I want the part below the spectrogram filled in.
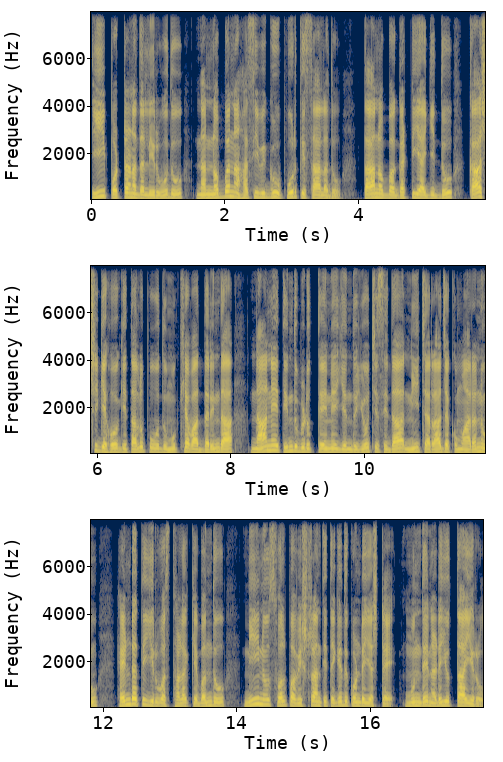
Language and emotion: Kannada, neutral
